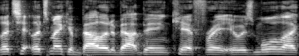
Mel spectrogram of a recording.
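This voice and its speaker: His accent is Australian. The man's voice sits at medium pitch, moving at a moderate pace. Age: 20s. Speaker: rapper. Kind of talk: casual chat.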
